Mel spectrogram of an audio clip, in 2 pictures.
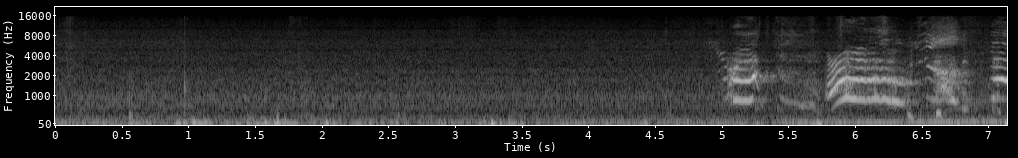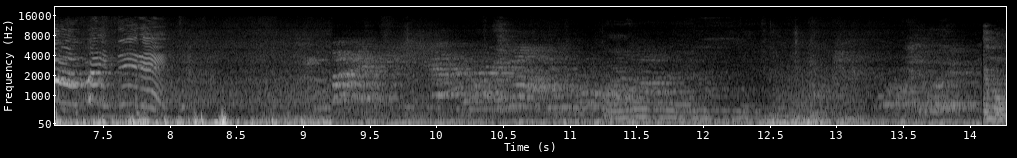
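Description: A child's high-pitched excited shrieks for about three seconds, starting about five seconds in, while playing with a dog, followed by softer talk-like voice sounds. A low rumble, as of wind on the microphone, sits under it.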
